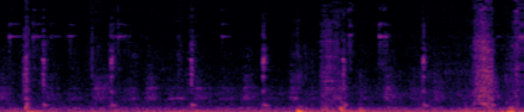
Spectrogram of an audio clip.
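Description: A dog pants quickly and steadily close by, with a rhythmic huffing that carries on throughout over faint background hum and no talking.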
